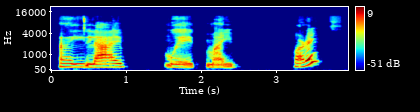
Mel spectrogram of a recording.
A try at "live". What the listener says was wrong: It's not life, it's live.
